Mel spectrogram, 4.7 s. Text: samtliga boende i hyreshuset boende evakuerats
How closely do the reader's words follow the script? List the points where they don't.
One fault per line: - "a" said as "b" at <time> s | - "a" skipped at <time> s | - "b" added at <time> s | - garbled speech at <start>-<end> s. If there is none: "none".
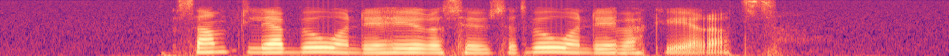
none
